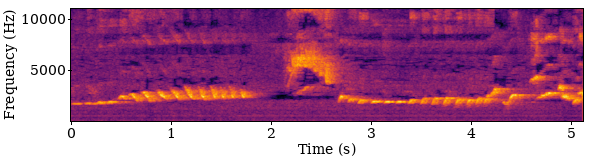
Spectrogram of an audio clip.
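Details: Murai batu from Medan, a white-rumped shama, sings long rapid trilled phrases that rise and fall, with a brief high buzzy note in the middle, over a faint constant hum.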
